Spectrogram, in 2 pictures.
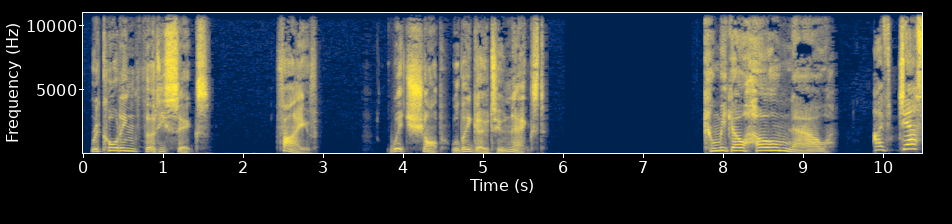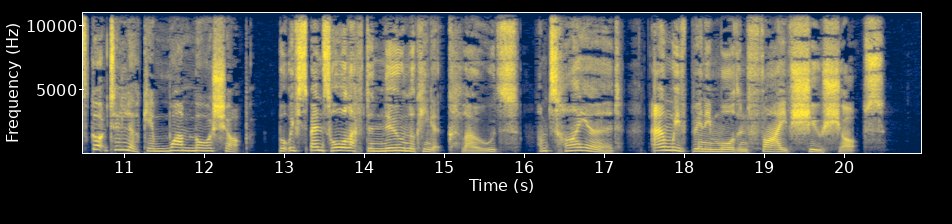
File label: dialog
